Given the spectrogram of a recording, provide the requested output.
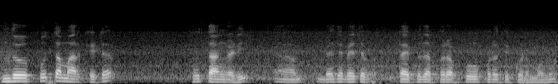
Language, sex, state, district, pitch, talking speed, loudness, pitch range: Tulu, male, Karnataka, Dakshina Kannada, 120 Hz, 150 wpm, -19 LUFS, 115-130 Hz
